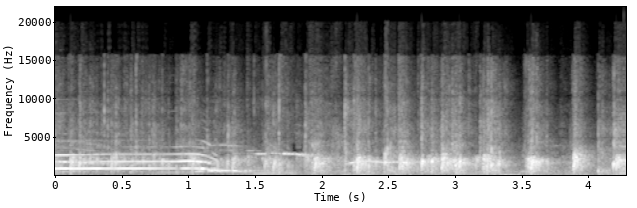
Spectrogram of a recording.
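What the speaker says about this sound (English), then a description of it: "You guys give yourself a round of applause." Applause and cheering from a comedy club audience builds after a moment of music or voice, with dense clapping continuing to the end.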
